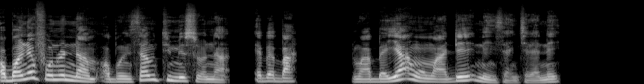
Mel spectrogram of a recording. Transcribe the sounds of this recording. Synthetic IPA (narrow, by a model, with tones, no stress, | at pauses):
ɔ˨bɔ˨nɪ̃˦fʊ˦nʊ̃˦nã˨mɔ˨bʊ̃˨n̩˨sã˦mtʰũ˦mĩ˦sʊ˨nã˨ | ɛ˦bɛ˦ba˦ | nɪ̃˨ã˨bɛ˨ja˦ŋʊ̃˨ŋʷ˨a˨dɪ˦nɪ̃˨n̩˨sɛ̰̃˨ɲt͡ɕʰɪ˨ɾɛ̰˨nɪ̃˦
